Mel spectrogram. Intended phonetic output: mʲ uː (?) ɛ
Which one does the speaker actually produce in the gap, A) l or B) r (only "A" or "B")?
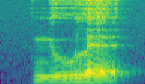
A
